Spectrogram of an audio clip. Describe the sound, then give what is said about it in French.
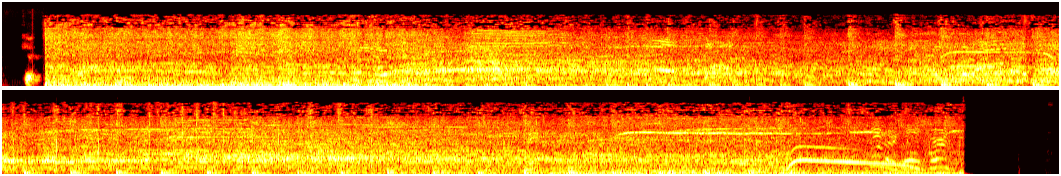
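A loud crowd at Stade Canac roars and cheers continuously at a baseball game, with a dense rhythmic pounding of banging on benches running through the din, and shouting voices mixed into the noise; filmed on a phone. “Mais Sylvain, je ne sais pas si tu as entendu, puis ça, c'est particulier l'ambiance au Stade Canac. Le bruit des bancs qui frappent.”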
